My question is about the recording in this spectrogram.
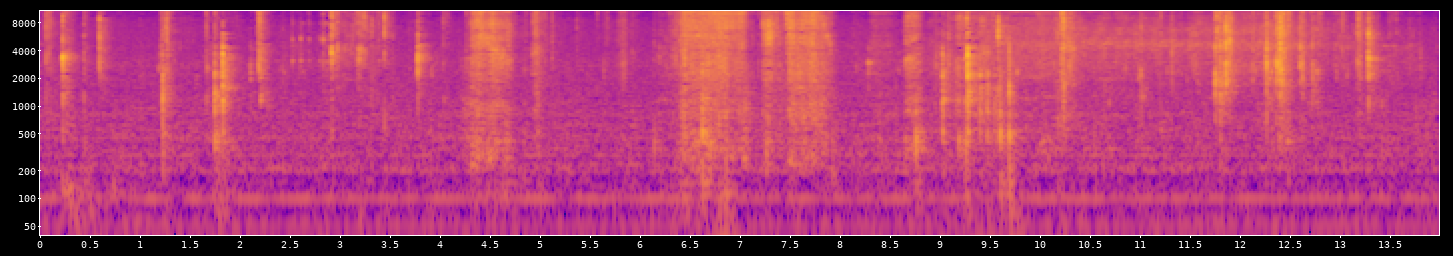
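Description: Langoustine shells cracking and crackling in a series of short sharp clicks as they are peeled by hand, with a wet slurp of the meat being sucked in about halfway through.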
